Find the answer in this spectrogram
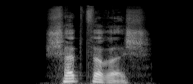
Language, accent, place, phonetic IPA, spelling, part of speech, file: German, Germany, Berlin, [ˈʃœp͡fəʁɪʃ], schöpferisch, adjective, De-schöpferisch.ogg
- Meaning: creative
